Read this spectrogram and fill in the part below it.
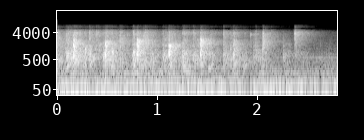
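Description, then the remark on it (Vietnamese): A short burst of applause from an audience welcoming a dharma talk titled Time, Money and Happiness on 24 May 2008, with hands clapping in a quick, fairly steady rhythm. It sounds moderately loud and somewhat muffled, fading slightly toward the end. “Xin quý vị vỗ trong tràng pháo tay.”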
